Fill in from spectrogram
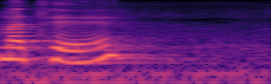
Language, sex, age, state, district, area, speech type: Sindhi, female, 18-30, Maharashtra, Mumbai Suburban, urban, read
